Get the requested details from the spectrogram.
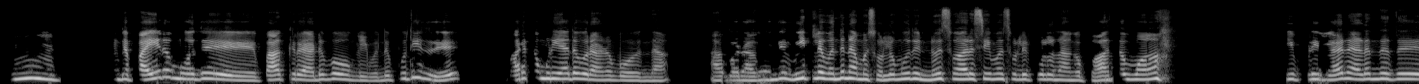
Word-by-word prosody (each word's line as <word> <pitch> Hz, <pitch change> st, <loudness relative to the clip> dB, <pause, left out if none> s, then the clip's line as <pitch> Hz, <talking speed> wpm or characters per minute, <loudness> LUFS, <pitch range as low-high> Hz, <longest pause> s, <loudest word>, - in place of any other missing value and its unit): ம். 270 Hz, -1 st, +3 dB, 0.7 s
அந்த 230 Hz, +1 st, -1 dB
பயணம்மோது 265 Hz, 0 st, +3 dB, 0.6 s
பாக்குற 225 Hz, +3 st, +1 dB
அனுபவங்கள் 225 Hz, -5 st, -2 dB
வந்து 190 Hz, +4 st, -6 dB
புதிது. 265 Hz, -, -2 dB, 0.7 s
மறக்க 280 Hz, +2 st, -4 dB
முடியாத 265 Hz, -1 st, +3 dB
ஒரு 225 Hz, -3 st, +2 dB
அனுபவம்ந்தா. 185 Hz, -4 st, -5 dB, 0.5 s
அப்போ 190 Hz, +1 st, -7 dB
நாங்க 185 Hz, +1 st, -2 dB
வந்து 225 Hz, +5 st, 0 dB
வீட்ல 280 Hz, +1 st, +4 dB
வந்து 255 Hz, +4 st, +3 dB
நாம 240 Hz, -3 st, +2 dB
சொல்லம்போது 230 Hz, +5 st, +1 dB
இன்னா 225 Hz, +5 st, +1 dB
சுவாரஸ்யமா 245 Hz, 0 st, +2 dB
சொல்லிறுபோல. 230 Hz, 0 st, -3 dB
நாங்க 195 Hz, -1 st, -3 dB, 0.2 s
பாத்தம்மா 230 Hz, +4 st, -1 dB, 1.5 s
இப்டிலா 230 Hz, 0 st, -2 dB
நடந்தது. 250 Hz, +1 st, +1 dB
235 Hz, 105 wpm, -22 LUFS, 210-255 Hz, 1.5 s, வீட்ல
